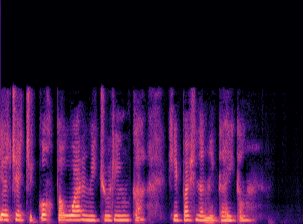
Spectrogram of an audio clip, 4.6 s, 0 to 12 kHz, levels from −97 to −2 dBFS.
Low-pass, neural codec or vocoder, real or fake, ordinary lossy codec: 7.2 kHz; codec, 16 kHz, 2 kbps, FreqCodec, smaller model; fake; MP3, 64 kbps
